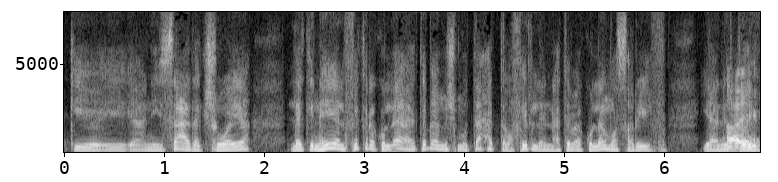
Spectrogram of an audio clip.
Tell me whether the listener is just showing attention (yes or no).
yes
